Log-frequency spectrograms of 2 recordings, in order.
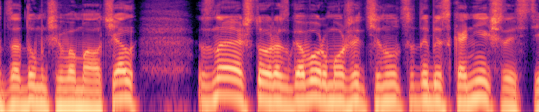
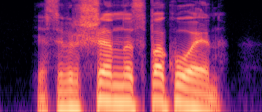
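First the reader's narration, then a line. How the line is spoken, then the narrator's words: Sullen grumble. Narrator (Russian): угрюмо пробурчал Смолвуд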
